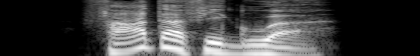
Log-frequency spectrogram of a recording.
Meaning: father figure
- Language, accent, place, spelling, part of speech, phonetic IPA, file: German, Germany, Berlin, Vaterfigur, noun, [ˈfaːtɐfiˌɡuːɐ̯], De-Vaterfigur.ogg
